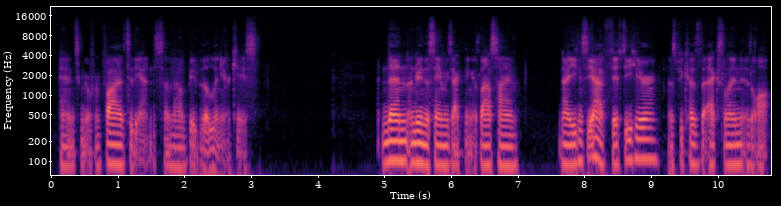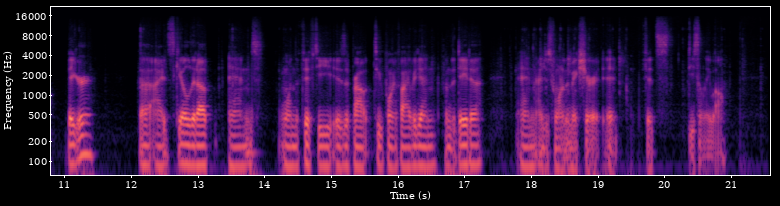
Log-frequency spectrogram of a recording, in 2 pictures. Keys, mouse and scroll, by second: 1.9-8.3 typing, 16.5-19.9 typing.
